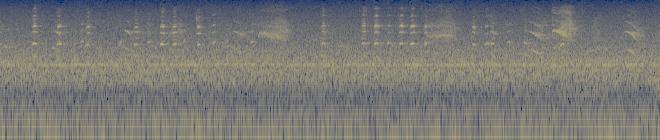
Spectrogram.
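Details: Backyard Blue Jays mobbing and dive-bombing a Red-shouldered Hawk perched high in a pine tree to drive it off; many short, harsh, repeated calls from several birds overlap on a steady background hum.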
